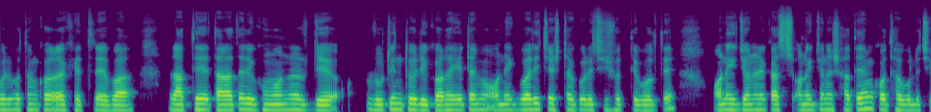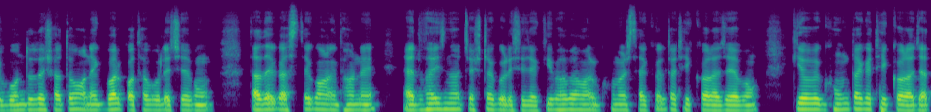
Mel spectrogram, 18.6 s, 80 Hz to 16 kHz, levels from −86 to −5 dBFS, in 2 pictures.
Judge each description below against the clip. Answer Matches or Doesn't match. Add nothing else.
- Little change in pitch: Matches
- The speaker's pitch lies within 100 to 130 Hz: Doesn't match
